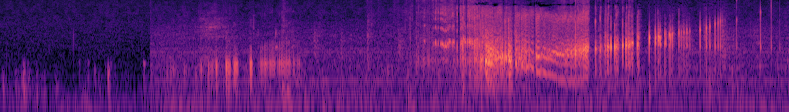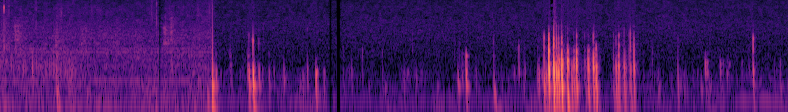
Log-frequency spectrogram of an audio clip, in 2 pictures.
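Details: Girl's stomach growling: a long rising and falling gurgling growl, then shorter bubbly pops and squelches; ordinary borborygmi.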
